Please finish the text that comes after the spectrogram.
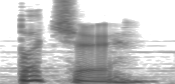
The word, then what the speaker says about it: butcher: I learned that in other places, the English pronunciation of the person that cuts meat would indeed be butcher, to rhyme with crutch, the same U sound, because that's how it should be pronounced.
